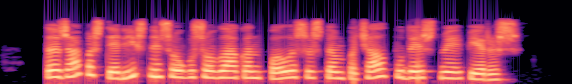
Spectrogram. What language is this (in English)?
Mari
